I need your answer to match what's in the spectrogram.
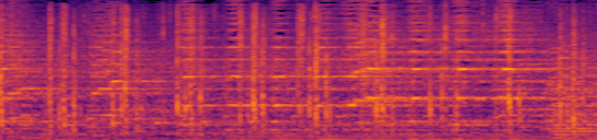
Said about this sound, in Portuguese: Vocês então montam seus cavalos e saem disparada da cidade, seguindo as instruções que lhes foram dadas.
